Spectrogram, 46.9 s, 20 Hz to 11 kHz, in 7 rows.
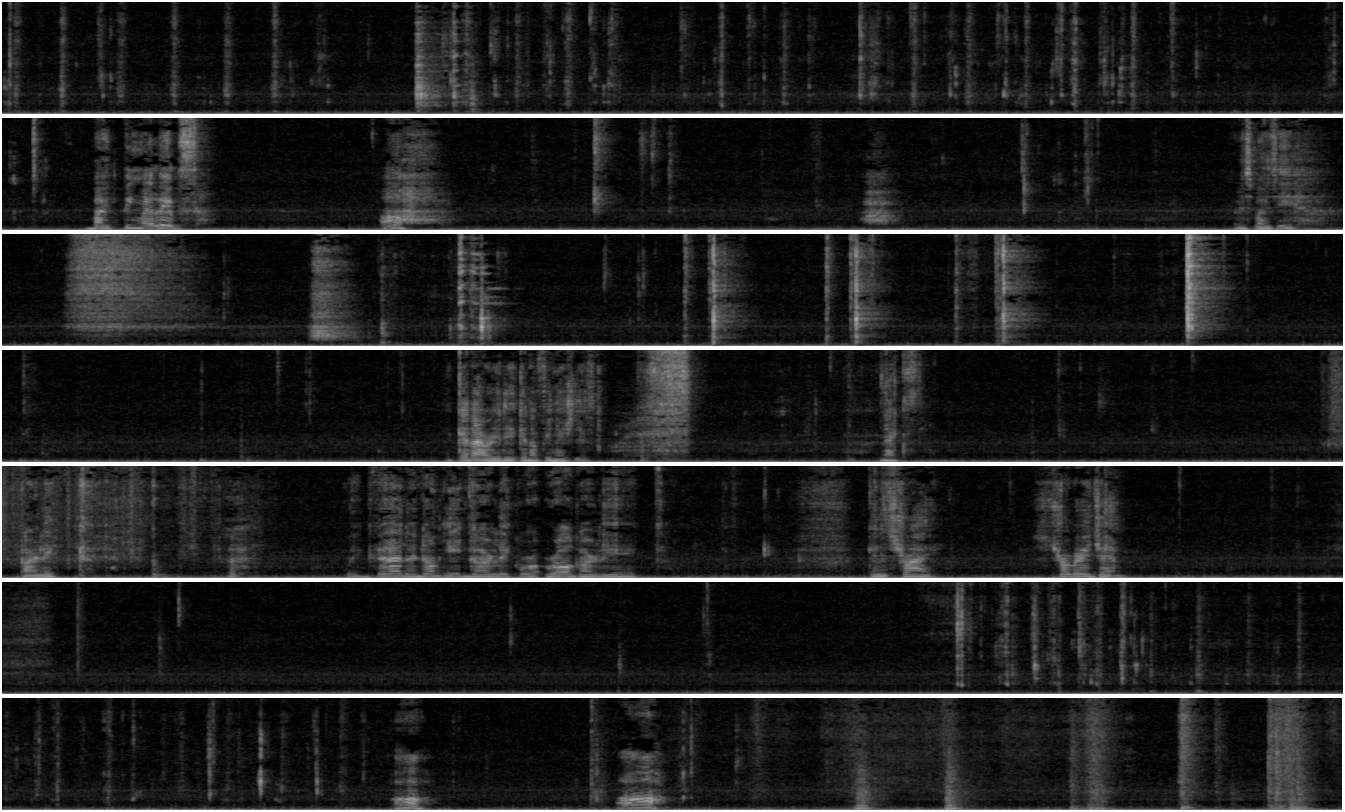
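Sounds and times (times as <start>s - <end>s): raw onion being chewed: 0.0s - 7.1s, 38.1s - 46.4s
steady low hum: 0.0s - 46.9s.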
